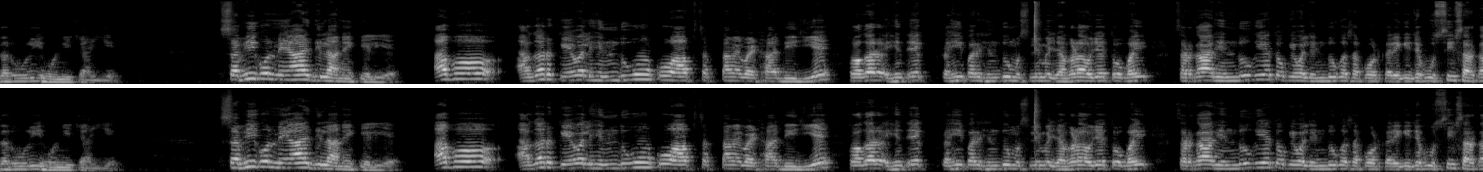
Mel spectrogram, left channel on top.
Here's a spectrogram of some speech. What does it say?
होनी चाहिए सभी को न्याय दिलाने के लिए। अब अगर केवल हिंदुओं को आप सत्ता में बैठा दीजिए तो अगर एक कहीं पर हिंदू मुस्लिम में झगड़ा हो जाए तो भाई सरकार हिंदू की है तो केवल हिंदू का सपोर्ट करेगी। जब उसी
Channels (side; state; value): both; normal; correlation 0.60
